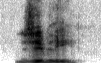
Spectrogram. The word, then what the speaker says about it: Ghibli: Where Hayao Miyazaki himself says the word. It is pronounced Ghibli.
